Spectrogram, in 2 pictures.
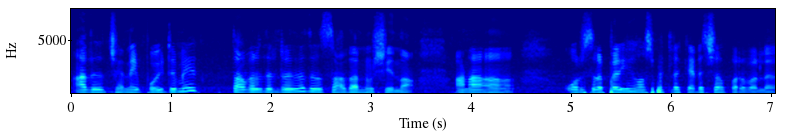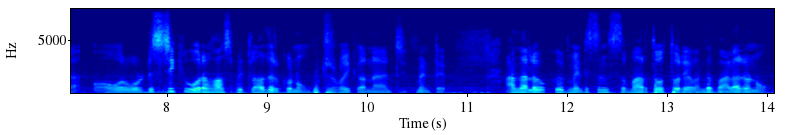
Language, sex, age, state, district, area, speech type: Tamil, female, 30-45, Tamil Nadu, Kallakurichi, rural, spontaneous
